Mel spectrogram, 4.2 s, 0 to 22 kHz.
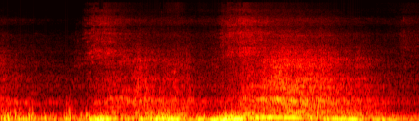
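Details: Renault with DP0/DP2/DP8 automatic gearbox: engine revved to about 3000 rpm then released, loose metallic knocking clatter as revs drop; cracked or loose automatic flexplate (flywheel).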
